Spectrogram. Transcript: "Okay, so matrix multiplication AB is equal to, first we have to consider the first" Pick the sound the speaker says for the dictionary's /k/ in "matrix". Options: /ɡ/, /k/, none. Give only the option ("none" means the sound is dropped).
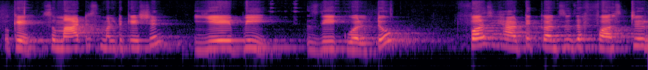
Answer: none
